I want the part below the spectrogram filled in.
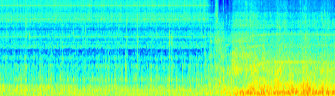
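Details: Dishwasher test run after water inlet valve repair/replacement: quiet hum then steady rushing splash filling the plastic tub, no sputter or hammering, no drips; fill normal.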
